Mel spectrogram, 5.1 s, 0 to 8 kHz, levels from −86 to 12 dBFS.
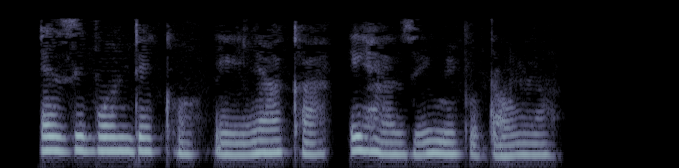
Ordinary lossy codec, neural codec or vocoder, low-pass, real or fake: MP3, 24 kbps; codec, 16 kHz, 4 kbps, FreqCodec, smaller model; 7.2 kHz; fake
